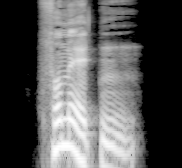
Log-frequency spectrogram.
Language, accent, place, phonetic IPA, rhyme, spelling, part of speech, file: German, Germany, Berlin, [ˈfʊml̩tn̩], -ʊml̩tn̩, fummelten, verb, De-fummelten.ogg
- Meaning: inflection of fummeln: 1. first/third-person plural preterite 2. first/third-person plural subjunctive II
